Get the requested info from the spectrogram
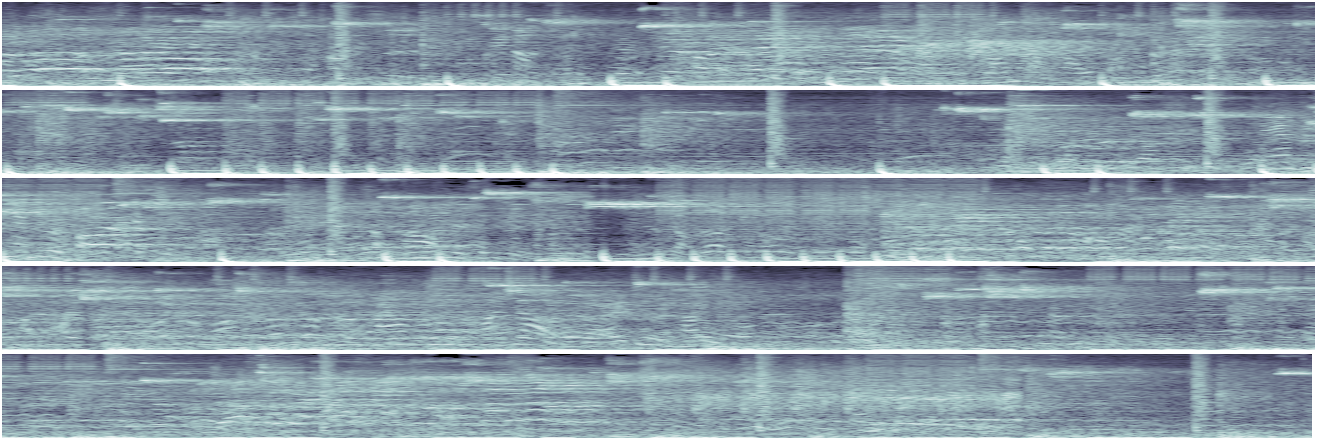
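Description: Basketball game on a hardwood gym floor: the ball dribbled and bounced repeatedly, sneakers squeaking, and players calling out, all echoing in the large gymnasium.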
